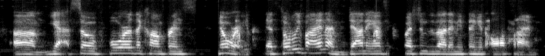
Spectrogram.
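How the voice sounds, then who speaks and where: A man talks with very even loudness. Music plays behind him. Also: medium pitch for a man, ordinary pitch variation. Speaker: student organization officer. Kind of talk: webinar Q&A explanation. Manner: fast; casual, upbeat.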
